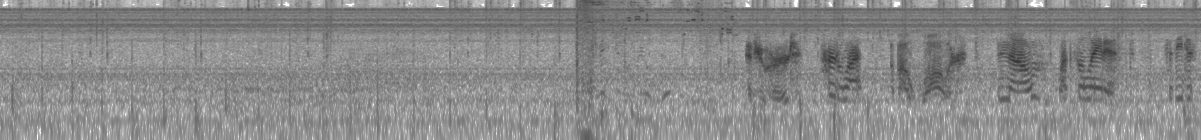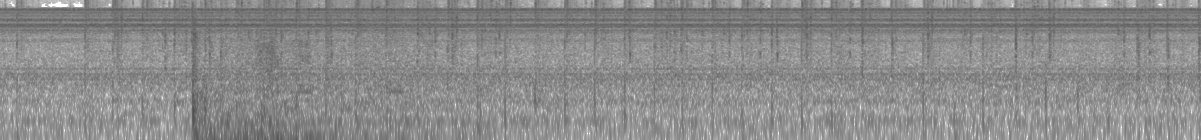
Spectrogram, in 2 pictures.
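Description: Footsteps tread on hard floors and pavement.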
